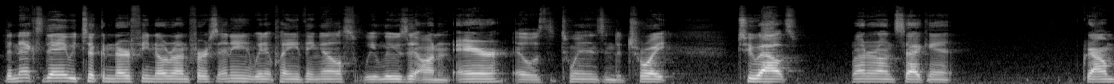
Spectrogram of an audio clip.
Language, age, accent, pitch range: English, 20-39, American, 110-130 Hz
